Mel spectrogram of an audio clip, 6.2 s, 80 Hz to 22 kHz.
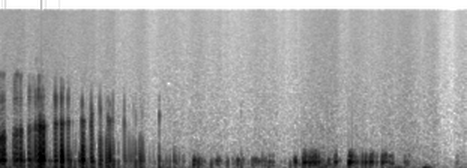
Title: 12 Minutes of stomach growls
